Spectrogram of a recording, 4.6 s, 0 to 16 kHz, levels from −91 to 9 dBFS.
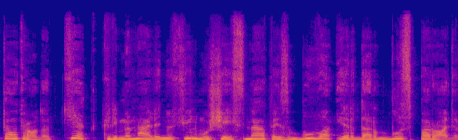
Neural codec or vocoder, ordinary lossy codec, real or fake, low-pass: codec, 44.1 kHz, 3.4 kbps, Pupu-Codec; AAC, 64 kbps; fake; 14.4 kHz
